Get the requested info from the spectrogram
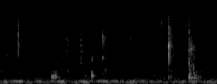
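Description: Faint small mouth clicks and lip smacks from someone sipping coffee from a lidded paper cup, with a sharper click near the end.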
